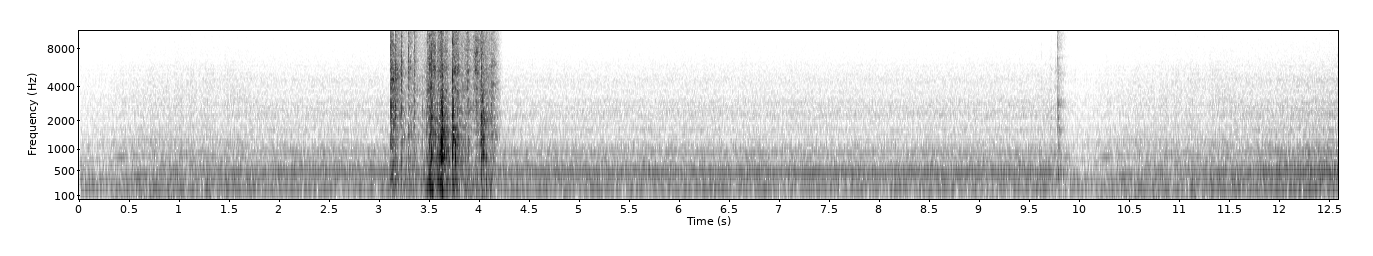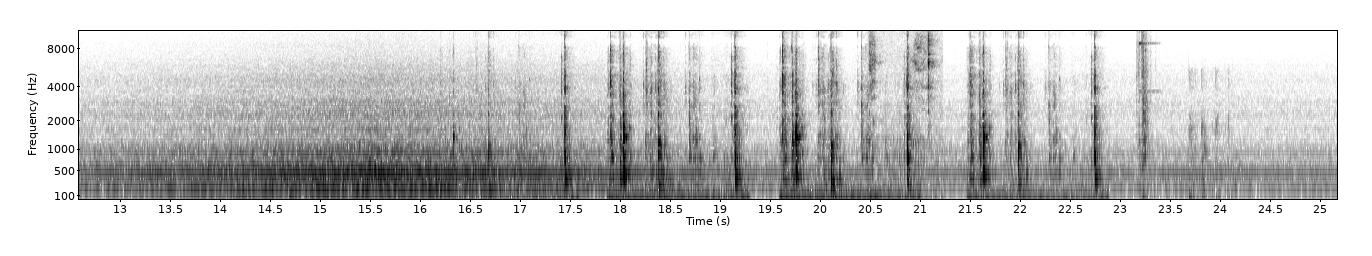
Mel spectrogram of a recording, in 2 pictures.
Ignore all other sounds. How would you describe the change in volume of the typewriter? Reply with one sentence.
The loudness of the typewriter goes up, then down.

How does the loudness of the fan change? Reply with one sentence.
The loudness of the fan goes up, then down.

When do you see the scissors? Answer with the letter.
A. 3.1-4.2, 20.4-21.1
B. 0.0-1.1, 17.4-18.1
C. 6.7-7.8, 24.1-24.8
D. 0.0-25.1
A.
